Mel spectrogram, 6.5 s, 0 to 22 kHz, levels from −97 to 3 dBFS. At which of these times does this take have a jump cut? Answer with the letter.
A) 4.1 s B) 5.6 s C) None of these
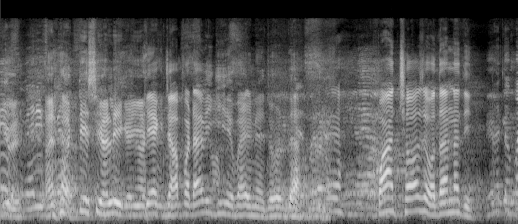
A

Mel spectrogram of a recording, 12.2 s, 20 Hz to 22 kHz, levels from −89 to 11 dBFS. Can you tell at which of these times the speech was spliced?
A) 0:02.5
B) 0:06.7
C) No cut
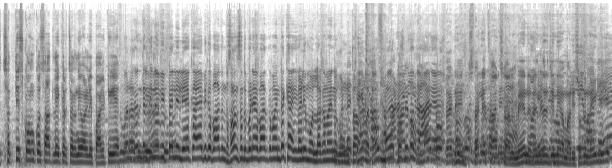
A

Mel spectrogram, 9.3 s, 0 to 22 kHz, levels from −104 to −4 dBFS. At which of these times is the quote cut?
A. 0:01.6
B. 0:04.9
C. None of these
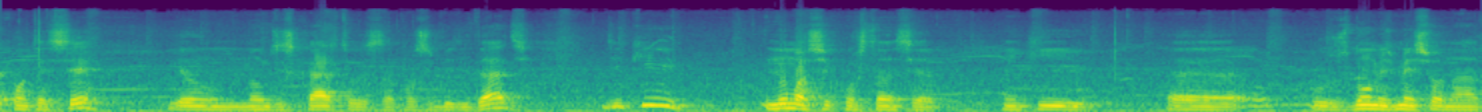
C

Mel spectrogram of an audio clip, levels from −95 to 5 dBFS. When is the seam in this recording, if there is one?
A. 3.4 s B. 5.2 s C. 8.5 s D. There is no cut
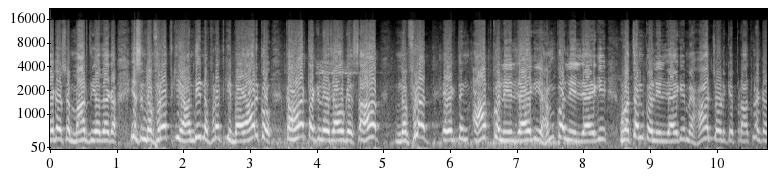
D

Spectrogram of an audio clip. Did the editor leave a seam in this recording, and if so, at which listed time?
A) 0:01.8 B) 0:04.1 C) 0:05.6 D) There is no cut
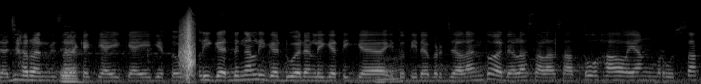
A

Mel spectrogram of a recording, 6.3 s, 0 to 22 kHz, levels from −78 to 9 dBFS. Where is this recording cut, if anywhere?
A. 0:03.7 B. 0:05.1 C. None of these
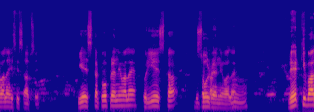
C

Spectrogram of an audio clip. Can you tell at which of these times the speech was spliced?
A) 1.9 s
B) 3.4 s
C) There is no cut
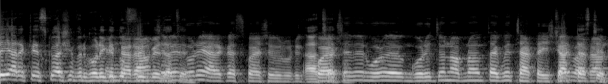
C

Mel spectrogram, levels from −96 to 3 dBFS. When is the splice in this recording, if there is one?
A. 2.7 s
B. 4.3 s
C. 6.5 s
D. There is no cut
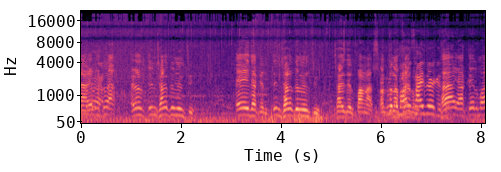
D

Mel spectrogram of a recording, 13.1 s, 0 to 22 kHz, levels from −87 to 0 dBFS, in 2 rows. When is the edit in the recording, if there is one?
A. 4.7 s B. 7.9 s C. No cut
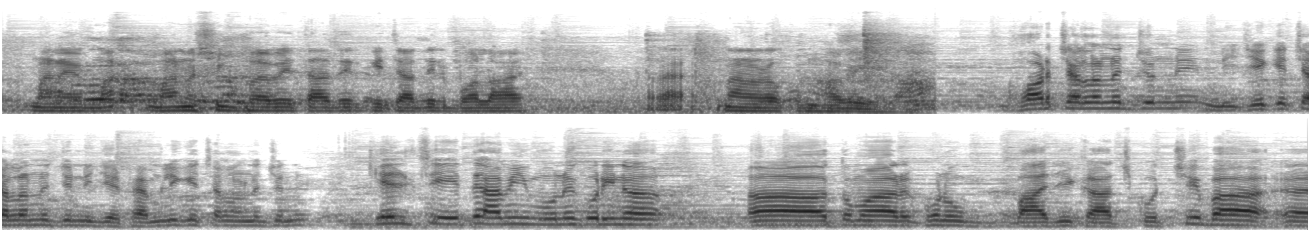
A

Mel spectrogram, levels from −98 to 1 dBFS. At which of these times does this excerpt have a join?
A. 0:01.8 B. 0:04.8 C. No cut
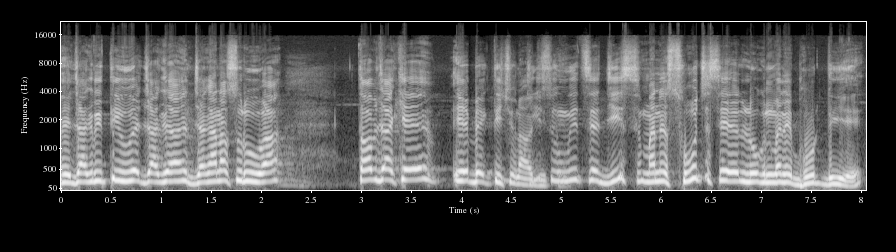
B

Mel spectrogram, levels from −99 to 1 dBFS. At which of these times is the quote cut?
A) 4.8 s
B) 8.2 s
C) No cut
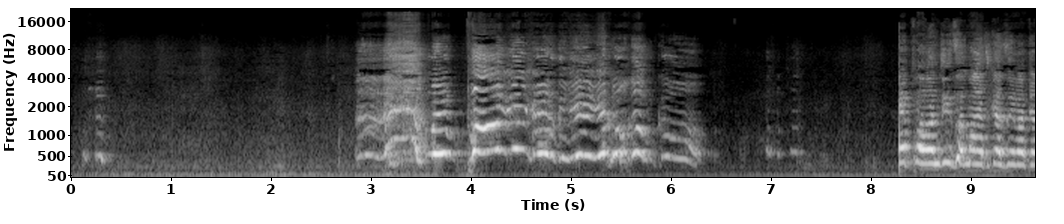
B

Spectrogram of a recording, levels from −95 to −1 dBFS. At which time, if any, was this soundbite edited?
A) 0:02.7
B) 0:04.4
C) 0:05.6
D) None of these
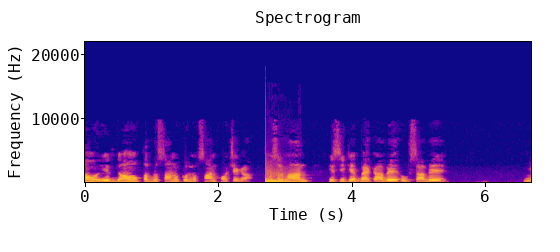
A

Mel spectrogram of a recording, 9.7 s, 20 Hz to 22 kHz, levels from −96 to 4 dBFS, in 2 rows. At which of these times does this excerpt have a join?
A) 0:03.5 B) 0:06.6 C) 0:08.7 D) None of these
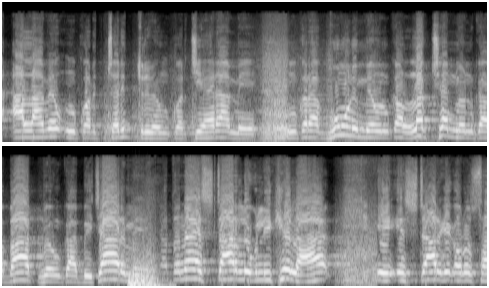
B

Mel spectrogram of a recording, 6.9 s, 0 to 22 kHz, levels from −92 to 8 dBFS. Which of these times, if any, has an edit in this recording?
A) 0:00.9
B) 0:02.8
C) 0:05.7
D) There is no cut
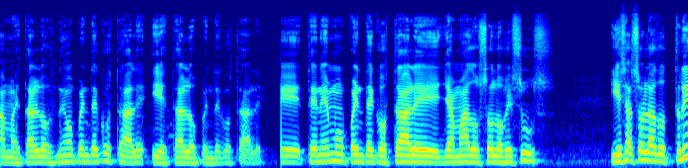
B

